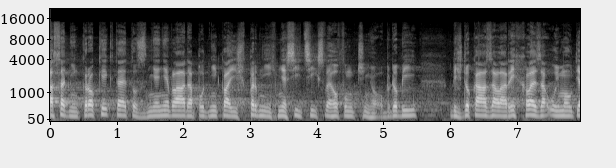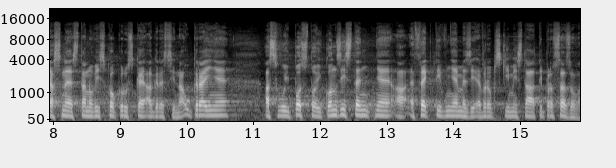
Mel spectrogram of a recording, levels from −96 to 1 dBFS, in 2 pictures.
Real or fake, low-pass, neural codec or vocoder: real; 14.4 kHz; none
